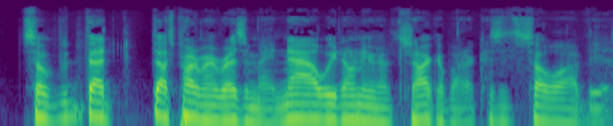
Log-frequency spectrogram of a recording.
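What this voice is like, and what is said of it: Northeastern American accent. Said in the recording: “You have a Northeastern accent? ... Yeah, for effect. I put that on once in a while.”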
